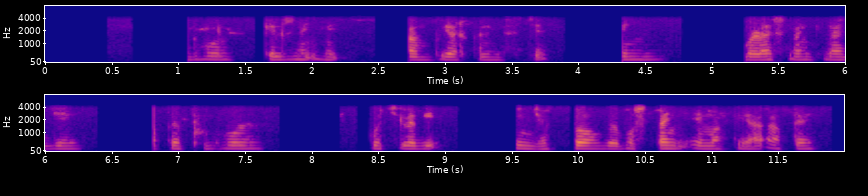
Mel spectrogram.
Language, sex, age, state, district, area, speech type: Santali, female, 18-30, West Bengal, Jhargram, rural, conversation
